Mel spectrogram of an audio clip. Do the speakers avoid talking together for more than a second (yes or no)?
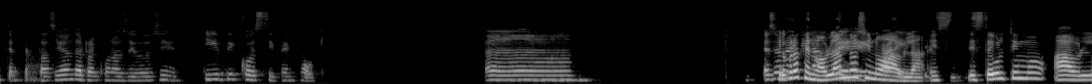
no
